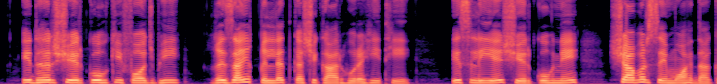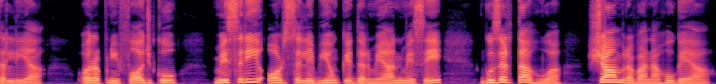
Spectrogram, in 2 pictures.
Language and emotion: Urdu, neutral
